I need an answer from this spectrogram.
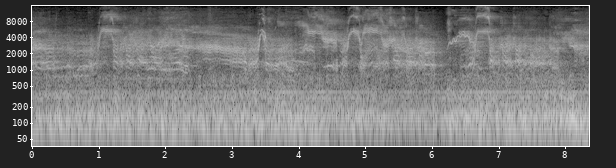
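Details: Endangered giant otters in the Northern Pantanal, Brazil, recorded in May 2017: a few high squeals that rise and fall in quick arcs, spread over the recording, above a constant low hum and dense background noise.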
